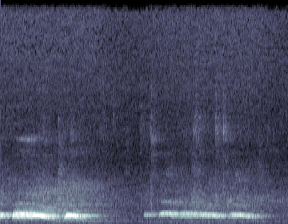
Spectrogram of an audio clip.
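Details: Spotted dove giving a lure call, recorded clean without background noise: two long, low, hoarse coos, the first swelling and wavering, then after a pause a steadier drawn-out coo ending in a slight lift.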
